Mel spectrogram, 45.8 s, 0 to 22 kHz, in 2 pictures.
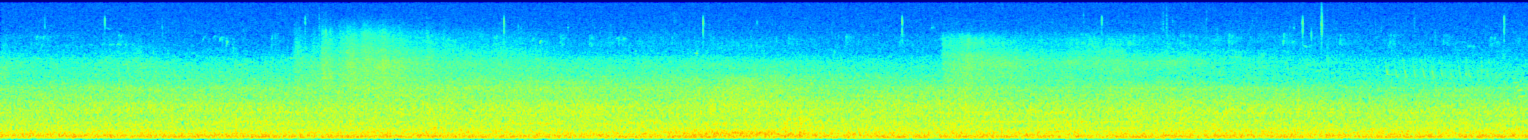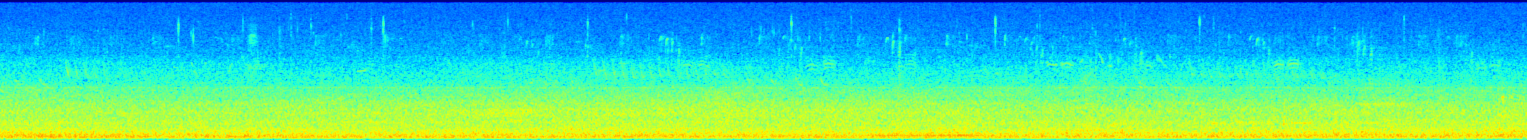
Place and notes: Matoska Park - Matoska Park Part 2
The sound of a warm March day at Matoska Park in White Bear Lake, MN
